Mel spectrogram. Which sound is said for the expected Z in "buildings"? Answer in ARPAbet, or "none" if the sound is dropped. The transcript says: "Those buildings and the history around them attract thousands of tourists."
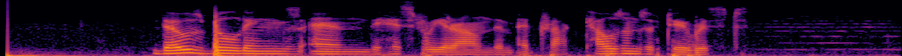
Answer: Z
